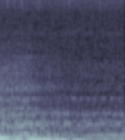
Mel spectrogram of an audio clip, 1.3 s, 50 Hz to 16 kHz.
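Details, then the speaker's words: Honda Fit after coil packs and spark plugs were swapped between cylinders 1 and 4 and refitted tight, chasing a number 4 misfire. A steady low idle rumble with no stumbles; it sounds smooth with no misfire. "Oh, that sounds sweet."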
